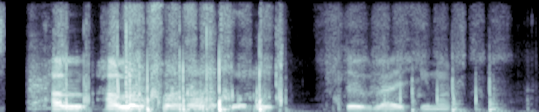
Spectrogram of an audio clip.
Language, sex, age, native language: Icelandic, male, 13, Icelandic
